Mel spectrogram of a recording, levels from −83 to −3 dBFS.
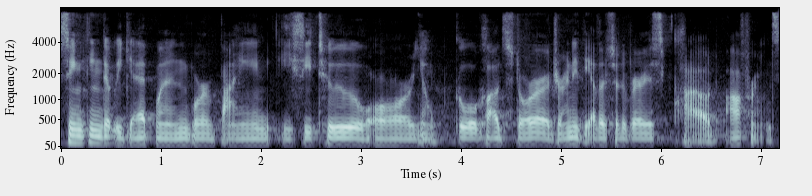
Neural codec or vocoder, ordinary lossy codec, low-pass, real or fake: codec, 16 kHz, 4 kbps, X-Codec, HuBERT features, trained on balanced general audio; MP3, 48 kbps; 7.2 kHz; fake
